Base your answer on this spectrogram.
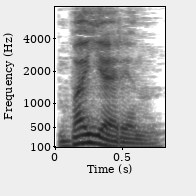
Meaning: boyar
- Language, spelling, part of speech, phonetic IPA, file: Russian, боярин, noun, [bɐˈjærʲɪn], Ru-боярин.ogg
